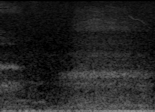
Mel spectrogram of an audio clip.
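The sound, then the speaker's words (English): A long, steady breath drawn in through the nose, a soft airy rush lasting about two seconds, fairly quiet, with no talking. “Breathing in the essence of life, making it part of you.”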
